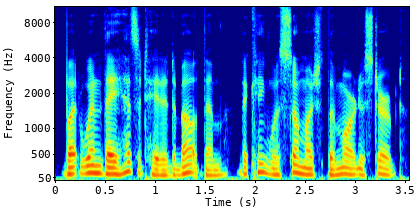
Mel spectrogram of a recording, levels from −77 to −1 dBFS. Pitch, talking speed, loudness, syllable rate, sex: 120 Hz, 235 wpm, -19 LUFS, 6.1 syllables/s, male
